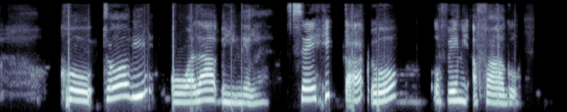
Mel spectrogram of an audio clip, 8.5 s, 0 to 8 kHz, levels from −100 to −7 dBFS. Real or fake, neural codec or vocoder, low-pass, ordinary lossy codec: fake; codec, 16 kHz, 4 kbps, X-Codec, HuBERT features, trained on balanced general audio; 7.2 kHz; MP3, 64 kbps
